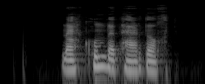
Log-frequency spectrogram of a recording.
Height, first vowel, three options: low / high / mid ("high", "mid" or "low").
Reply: low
